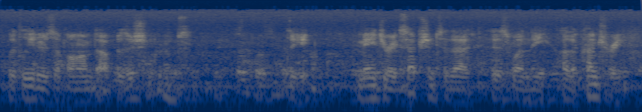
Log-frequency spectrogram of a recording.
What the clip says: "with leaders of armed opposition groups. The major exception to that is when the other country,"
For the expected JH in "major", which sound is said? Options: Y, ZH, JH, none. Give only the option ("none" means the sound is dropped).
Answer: JH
